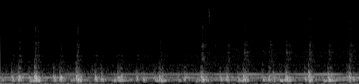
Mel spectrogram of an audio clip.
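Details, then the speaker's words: Fetal heartbeat on Doppler during premature labour at 23 weeks 6 days, picked up after searching, recorded on a cell phone: rapid, regular pulsing about 143 beats a minute over a steady hum, beating super fast like a rabbit. "heart's beating super super fast so it sounds like a rabbit or something"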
